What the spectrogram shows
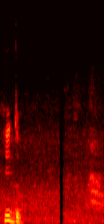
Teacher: دال زبان کی نوک سامنے کے 2 دانتوں کے جڑ میں لگانے سے ادا ہوتی ہے، دال حروف قلقلہ میں سے ہے، مطلب جب دال پر جزم ہو تو اس کا مخرج ٹکر کھا کر الگ ہو جاتا ہے، جیسے ہا دال زیر ہد۔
